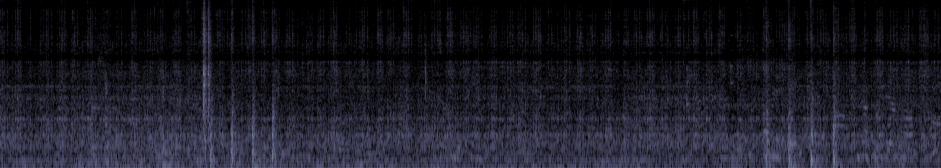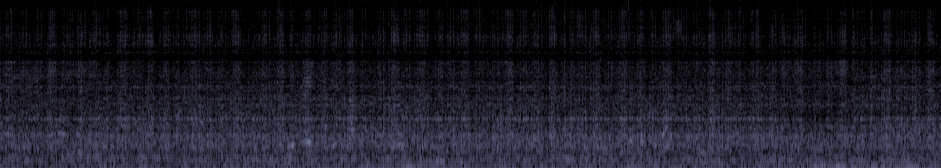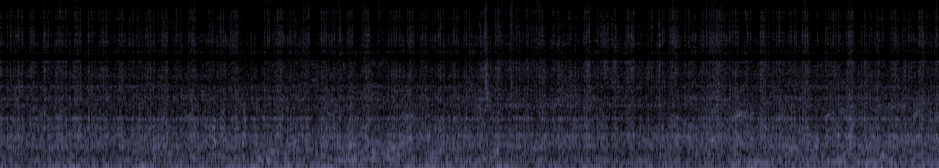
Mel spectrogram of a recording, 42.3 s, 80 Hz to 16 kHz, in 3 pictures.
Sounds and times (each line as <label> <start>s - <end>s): Visitors 0.0s - 42.3s
blacksmith working with traditional tools 2.4s - 4.7s
blacksmith working with traditional tools 11.4s - 12.9s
